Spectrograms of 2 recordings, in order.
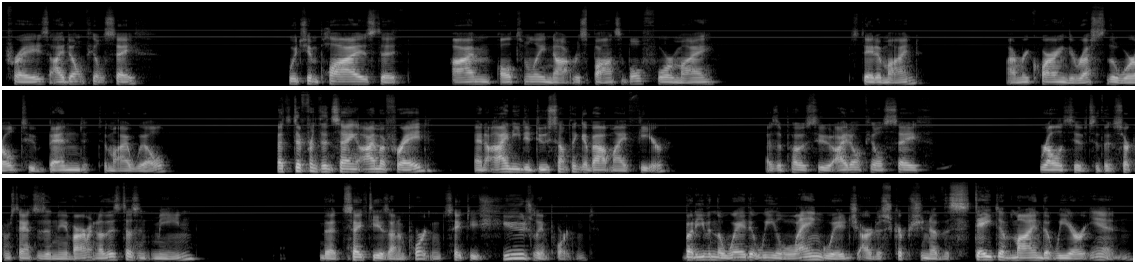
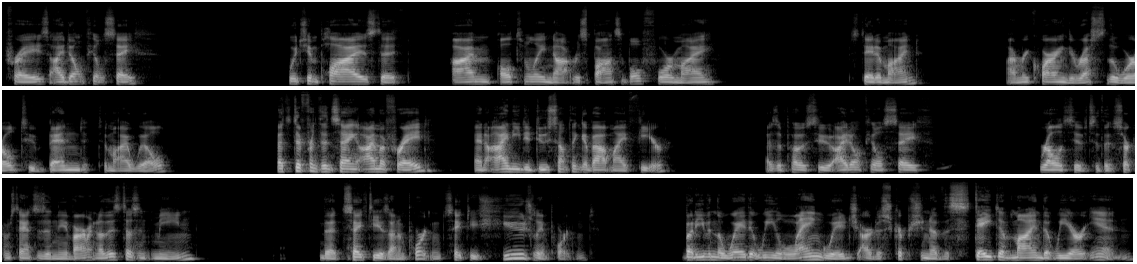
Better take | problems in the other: second | high-pitched whine; faint; throughout; 4 kHz, 25 dB below the speech

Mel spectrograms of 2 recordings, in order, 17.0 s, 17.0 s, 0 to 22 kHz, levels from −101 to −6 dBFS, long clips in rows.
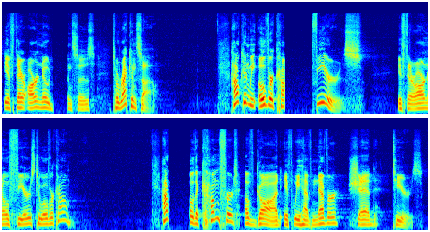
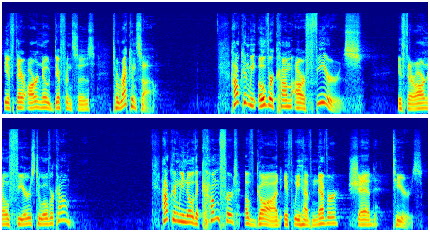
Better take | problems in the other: second | audio cutting out; at 1 s, at 5.5 s for 0.5 s and at 12 s

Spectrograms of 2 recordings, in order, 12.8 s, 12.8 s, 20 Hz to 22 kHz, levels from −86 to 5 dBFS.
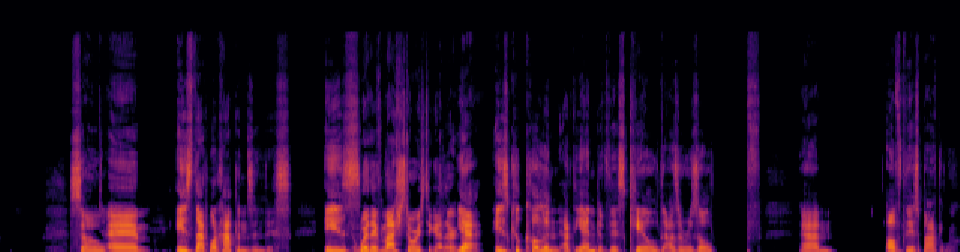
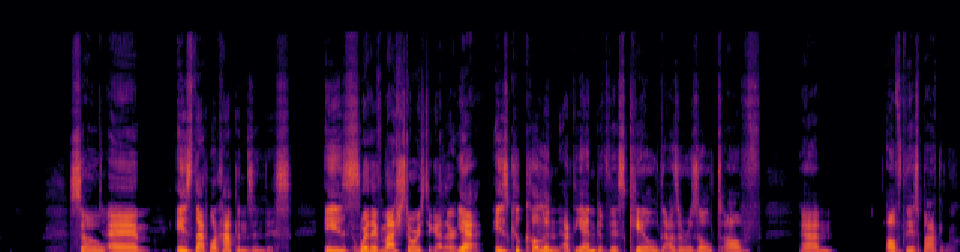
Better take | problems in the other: second | audio cutting out; at 9.5 s

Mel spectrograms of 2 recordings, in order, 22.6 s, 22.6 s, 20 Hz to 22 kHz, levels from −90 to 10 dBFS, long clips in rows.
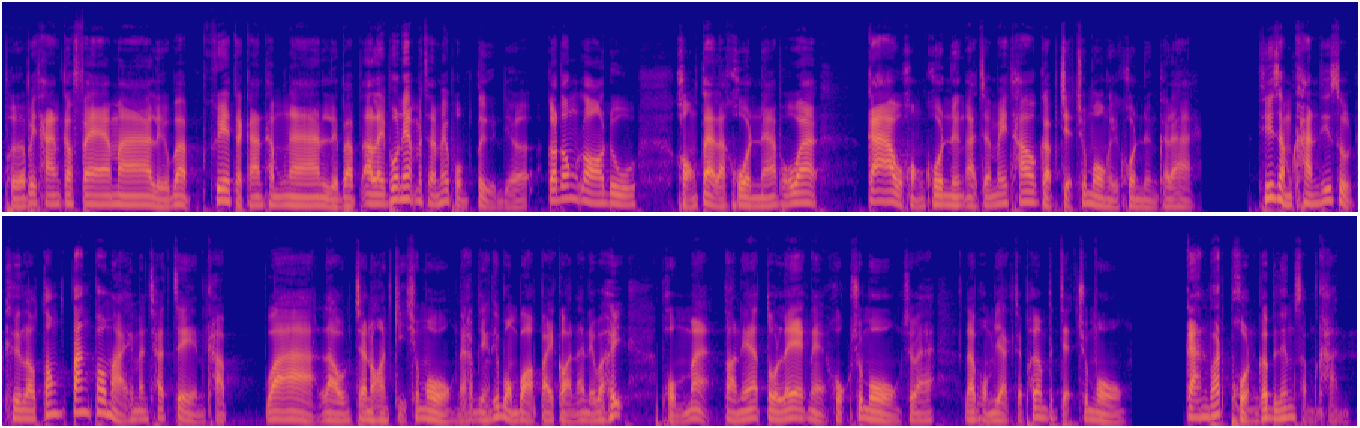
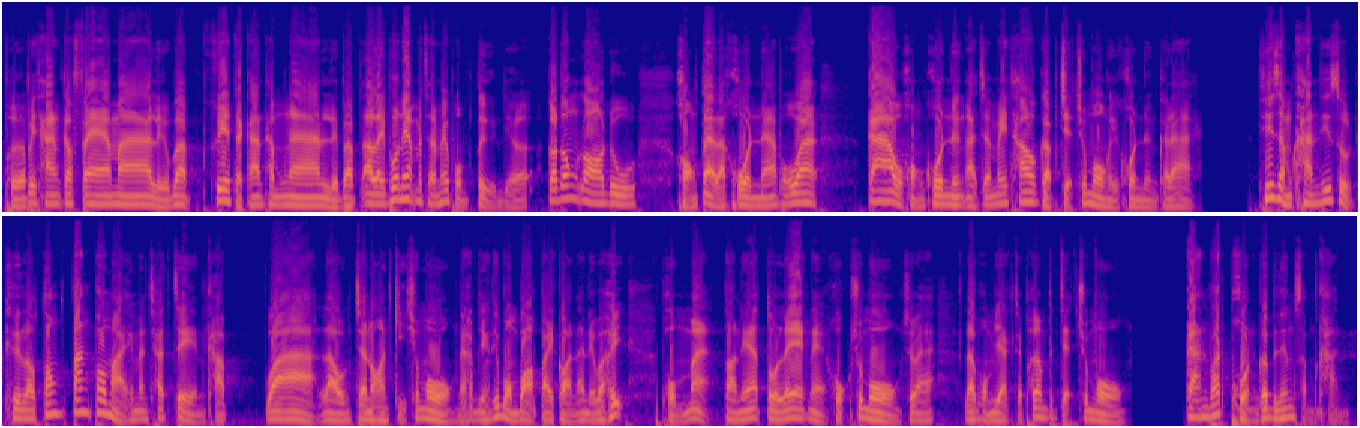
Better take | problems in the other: first | distortion; slight; 2% of the sound clipped

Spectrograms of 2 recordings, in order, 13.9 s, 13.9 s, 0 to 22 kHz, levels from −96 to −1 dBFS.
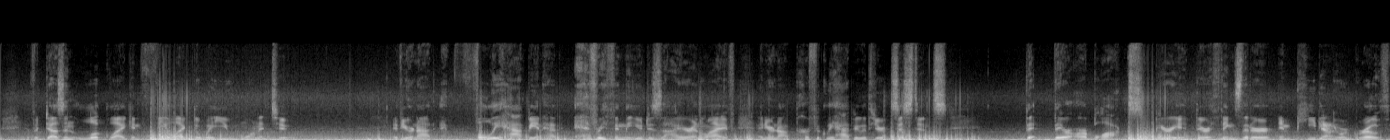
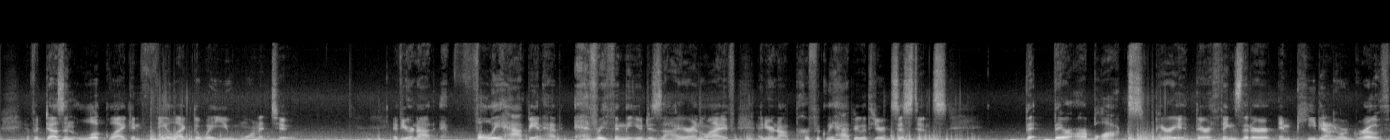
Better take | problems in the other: second | wind noise on the microphone; heavy; 4 dB below the speech; occasional gusts in the second

